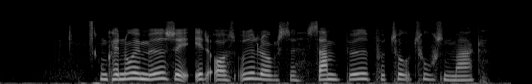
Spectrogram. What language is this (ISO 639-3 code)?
dan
